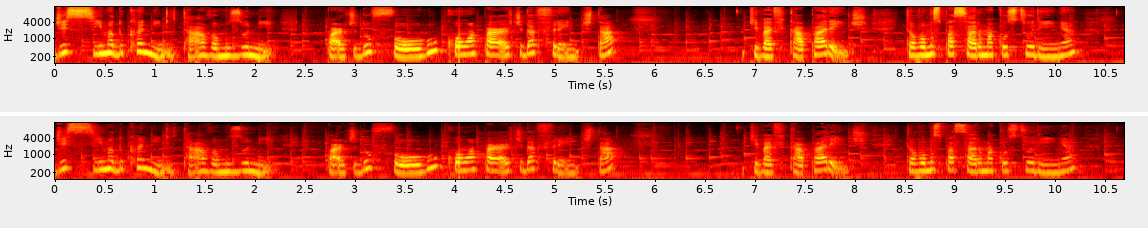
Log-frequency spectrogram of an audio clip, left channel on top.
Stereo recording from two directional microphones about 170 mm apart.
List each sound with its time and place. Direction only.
0.0 s speech: 25° left (ahead or behind)
6.9 s a woman's voice: 25° left (ahead or behind)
